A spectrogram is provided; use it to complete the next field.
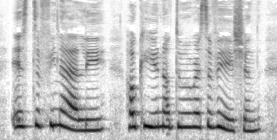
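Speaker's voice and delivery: put-on loud English with an Italian accent. Retelling what the man at a busy restaurant asked about their missing reservation: Italian accent. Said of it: "Echt met zo'n Ita- It- Italiaans accent".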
